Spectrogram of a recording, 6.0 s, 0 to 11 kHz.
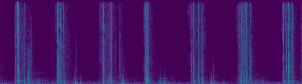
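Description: A closed A5-size bullet journal with a solid, glossy printed hard cardboard cover is held up in the hands and tapped and scratched on the cover with long red-painted nails. Bursts of sharp clicks and bright scratching come in roughly regular clusters. The clicks are short and dry, with a slight hollow body.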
